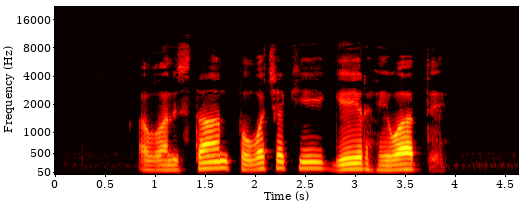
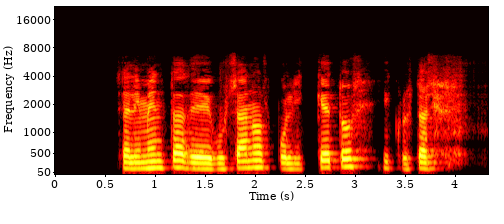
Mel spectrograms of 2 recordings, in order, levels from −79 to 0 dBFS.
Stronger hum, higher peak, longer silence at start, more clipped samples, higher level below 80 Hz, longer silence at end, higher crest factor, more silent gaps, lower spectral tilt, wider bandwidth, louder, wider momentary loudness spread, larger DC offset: neither; second, -6 dBFS vs -2 dBFS; first, 0.85 s vs 0.65 s; neither; second, -72 dBFS vs -62 dBFS; first, 0.8 s vs 0.25 s; about the same, 20 dB vs 16 dB; second, none vs 2.56-2.60 s; second, -6.5 dB/octave vs -8 dB/octave; first, 9.6 kHz vs 6.8 kHz; second, -25 LUFS vs -17 LUFS; second, 12 LU vs 16 LU; neither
